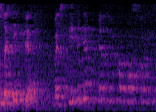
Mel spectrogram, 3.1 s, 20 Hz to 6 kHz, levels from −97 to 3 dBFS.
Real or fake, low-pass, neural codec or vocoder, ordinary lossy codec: fake; 5.4 kHz; vocoder, 22.05 kHz, 80 mel bands, HiFi-GAN; MP3, 24 kbps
